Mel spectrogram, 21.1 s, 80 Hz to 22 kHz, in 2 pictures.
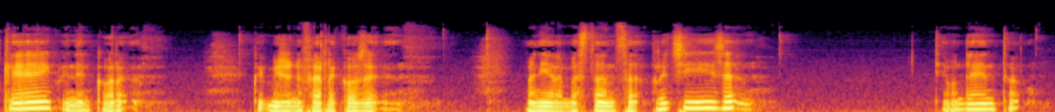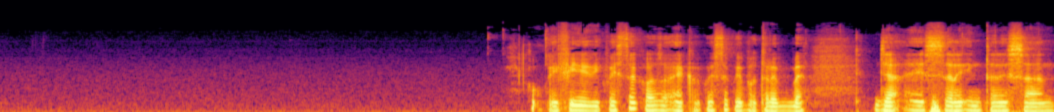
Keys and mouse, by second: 4.2 middle click, 7.8-9.7 drag, 10.9 s, 15.6-16.1 drag, 17.0-17.4 drag, 18.0-20.2 middle drag, 20.2 click.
